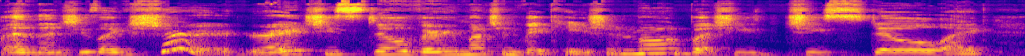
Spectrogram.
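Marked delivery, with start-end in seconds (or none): 0.7-1.2 sure, squeaked way up high; high eager sure. Retold or imitated. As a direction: chirp it way up, overly agreeable. Tourist accepting a drink.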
